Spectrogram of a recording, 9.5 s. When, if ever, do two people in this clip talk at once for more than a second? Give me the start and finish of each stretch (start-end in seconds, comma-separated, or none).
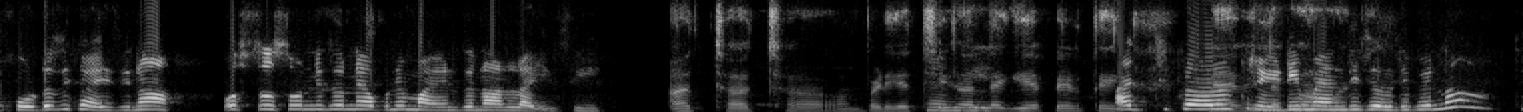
none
